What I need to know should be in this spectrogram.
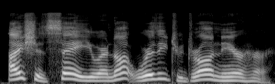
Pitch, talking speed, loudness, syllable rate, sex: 195 Hz, 240 wpm, -16 LUFS, 5.1 syllables/s, female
